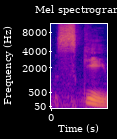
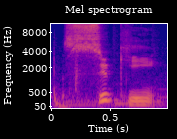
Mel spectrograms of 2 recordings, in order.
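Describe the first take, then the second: First: The vowel after the s is dropped. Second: The vowel after the s is clearly voiced. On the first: "it's ski when it's said" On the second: "ski is pronounced suki"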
